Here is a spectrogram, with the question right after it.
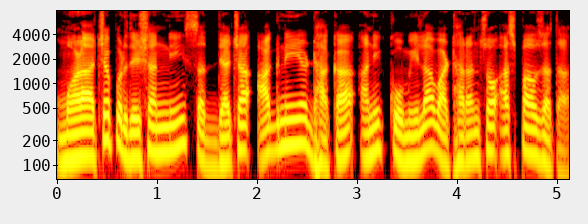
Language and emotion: Goan Konkani, neutral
